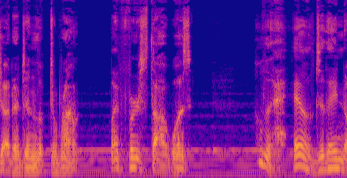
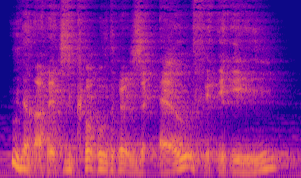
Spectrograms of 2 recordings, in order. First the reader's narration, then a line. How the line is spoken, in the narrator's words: the strange metallic voice chuckled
